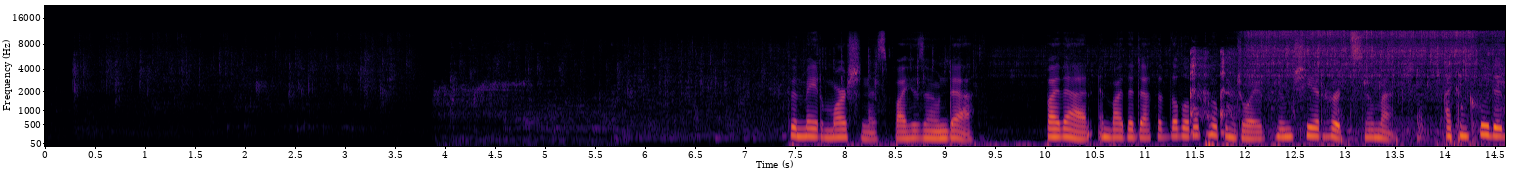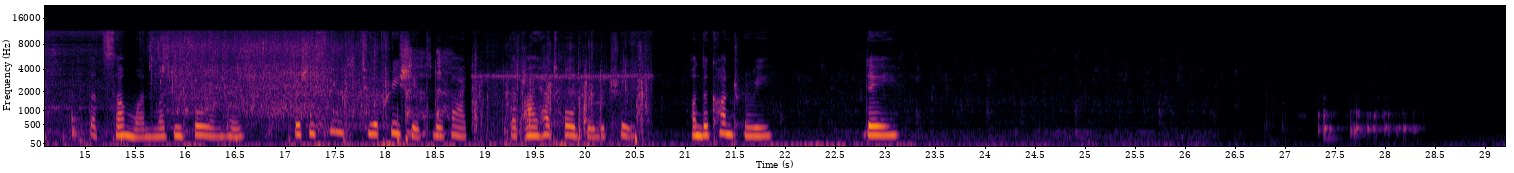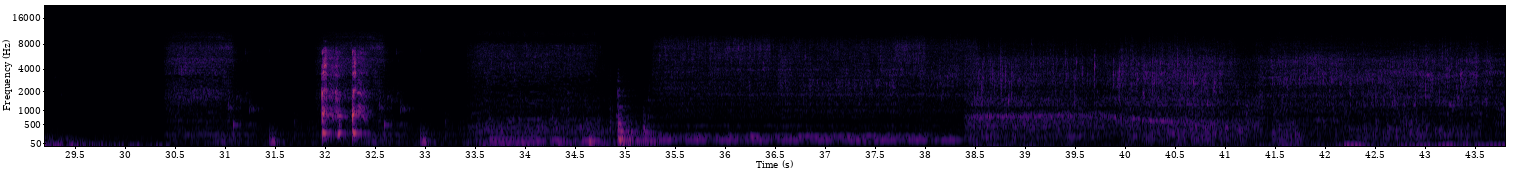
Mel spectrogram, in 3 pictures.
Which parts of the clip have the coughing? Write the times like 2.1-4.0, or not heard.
11.4-12.0, 18.2-18.8, 31.9-32.5.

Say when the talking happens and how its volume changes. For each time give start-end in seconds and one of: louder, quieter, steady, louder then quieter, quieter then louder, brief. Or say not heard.
7.5-9.3 brief
10.0-23.3 steady.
